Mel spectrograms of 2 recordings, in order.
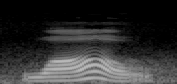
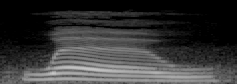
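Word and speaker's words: و: pronounce h h wow people usually read it read it wow this wow is in English but the Arabic W is soft so we say wow be careful don't say wow don't say w but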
